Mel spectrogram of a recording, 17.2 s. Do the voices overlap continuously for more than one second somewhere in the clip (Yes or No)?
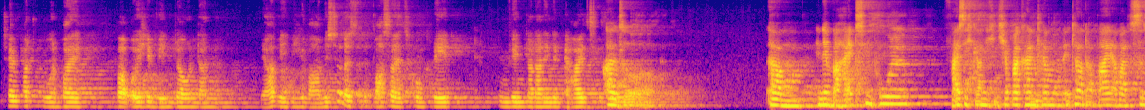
No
